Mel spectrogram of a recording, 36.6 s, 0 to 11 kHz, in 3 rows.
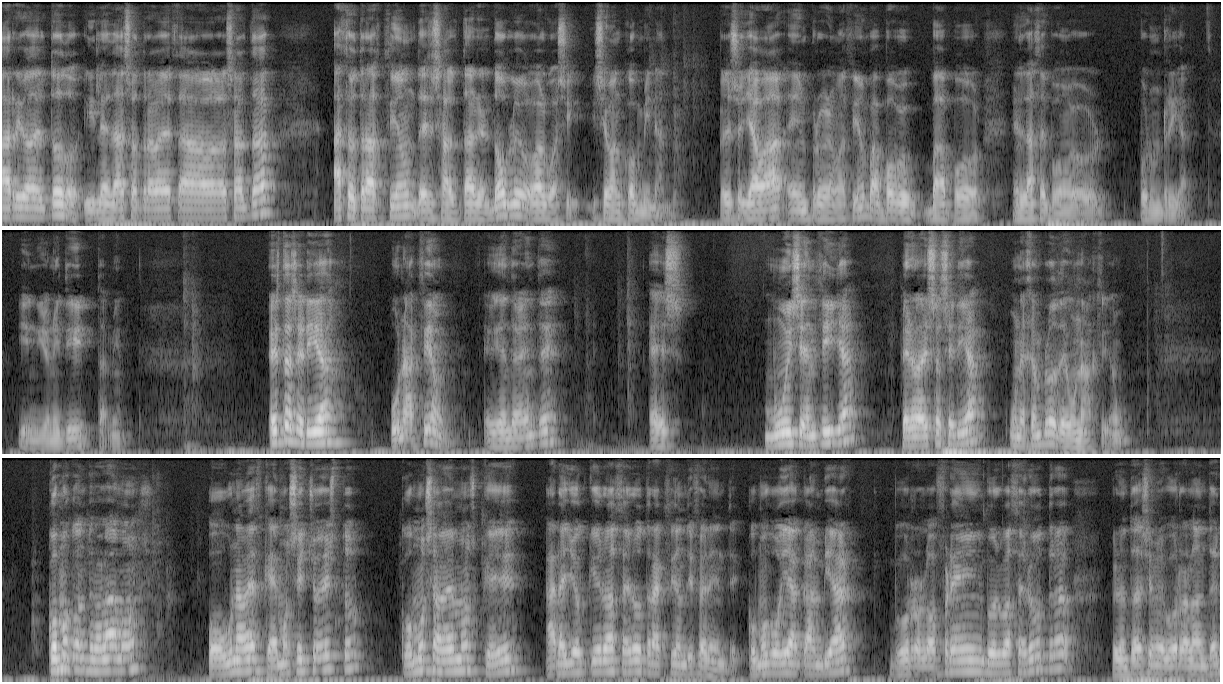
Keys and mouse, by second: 11.5-16.1 middle drag, 14.0 Escape, 16.1-36.5 drag, 17.9 a, 25.8 ctrl+z.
